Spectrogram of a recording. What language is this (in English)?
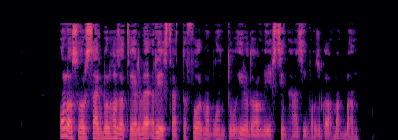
Hungarian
